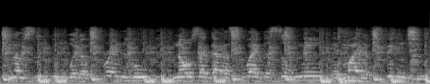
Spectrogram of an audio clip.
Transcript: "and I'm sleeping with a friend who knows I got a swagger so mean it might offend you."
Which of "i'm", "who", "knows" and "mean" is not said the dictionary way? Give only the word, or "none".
mean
